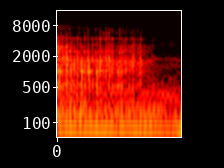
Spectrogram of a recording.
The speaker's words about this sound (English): What's Luna doing? Luna is still growling at the door.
